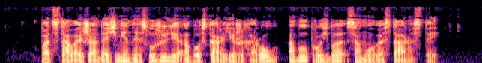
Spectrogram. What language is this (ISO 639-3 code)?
bel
